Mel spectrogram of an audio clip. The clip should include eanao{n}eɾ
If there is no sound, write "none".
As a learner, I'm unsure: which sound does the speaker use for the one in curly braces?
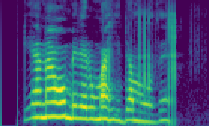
m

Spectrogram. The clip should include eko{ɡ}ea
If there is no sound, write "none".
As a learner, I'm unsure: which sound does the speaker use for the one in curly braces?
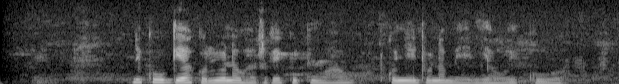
ɡ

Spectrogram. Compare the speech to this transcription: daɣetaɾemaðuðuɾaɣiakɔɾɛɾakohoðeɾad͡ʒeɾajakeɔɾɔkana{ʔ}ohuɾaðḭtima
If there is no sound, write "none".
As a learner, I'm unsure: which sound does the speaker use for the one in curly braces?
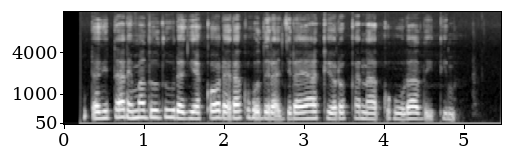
k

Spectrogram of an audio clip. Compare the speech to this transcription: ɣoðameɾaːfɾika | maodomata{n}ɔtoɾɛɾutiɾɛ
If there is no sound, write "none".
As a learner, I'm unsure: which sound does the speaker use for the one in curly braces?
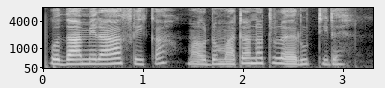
n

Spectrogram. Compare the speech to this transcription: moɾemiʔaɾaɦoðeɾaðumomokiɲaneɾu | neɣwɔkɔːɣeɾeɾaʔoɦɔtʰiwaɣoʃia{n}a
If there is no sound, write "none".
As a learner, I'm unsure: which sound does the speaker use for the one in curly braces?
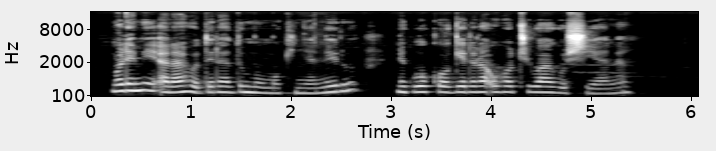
n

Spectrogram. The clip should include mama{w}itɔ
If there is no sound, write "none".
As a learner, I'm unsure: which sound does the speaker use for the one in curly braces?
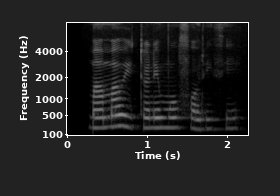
w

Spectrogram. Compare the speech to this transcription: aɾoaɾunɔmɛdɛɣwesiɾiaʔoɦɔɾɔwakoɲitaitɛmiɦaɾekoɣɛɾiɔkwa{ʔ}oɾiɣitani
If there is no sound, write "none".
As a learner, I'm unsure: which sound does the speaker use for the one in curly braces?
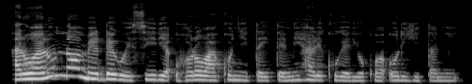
ʔ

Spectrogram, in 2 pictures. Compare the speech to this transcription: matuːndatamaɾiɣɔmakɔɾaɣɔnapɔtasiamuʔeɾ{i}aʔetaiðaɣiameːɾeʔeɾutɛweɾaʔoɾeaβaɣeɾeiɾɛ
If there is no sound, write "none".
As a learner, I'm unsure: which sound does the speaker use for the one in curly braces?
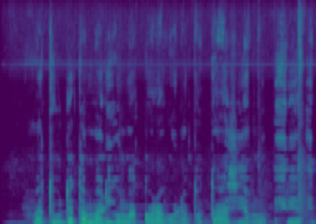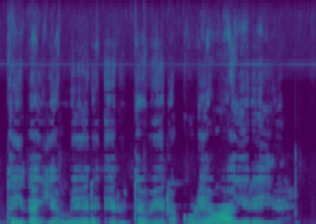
e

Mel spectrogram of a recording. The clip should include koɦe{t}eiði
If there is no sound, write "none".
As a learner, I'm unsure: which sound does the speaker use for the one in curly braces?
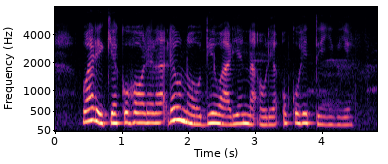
t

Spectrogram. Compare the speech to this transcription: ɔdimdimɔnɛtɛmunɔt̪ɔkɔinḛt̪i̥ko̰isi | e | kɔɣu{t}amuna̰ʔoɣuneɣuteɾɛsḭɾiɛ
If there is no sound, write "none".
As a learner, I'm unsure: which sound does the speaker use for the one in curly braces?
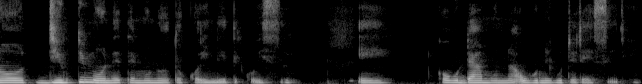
d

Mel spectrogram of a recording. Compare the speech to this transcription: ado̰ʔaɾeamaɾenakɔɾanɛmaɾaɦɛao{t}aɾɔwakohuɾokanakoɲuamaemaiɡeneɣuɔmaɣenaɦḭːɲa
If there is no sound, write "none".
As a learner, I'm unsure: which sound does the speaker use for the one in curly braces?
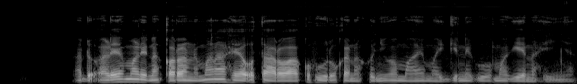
t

